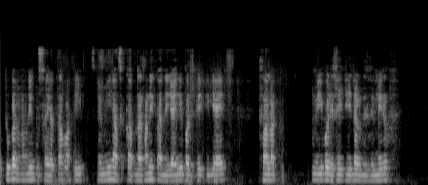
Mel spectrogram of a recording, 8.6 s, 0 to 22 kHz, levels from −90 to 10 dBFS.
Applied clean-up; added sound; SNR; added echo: neural mask model DeepFilterNet 3.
